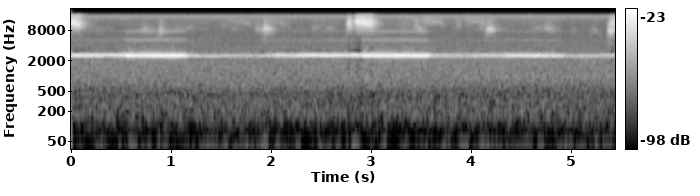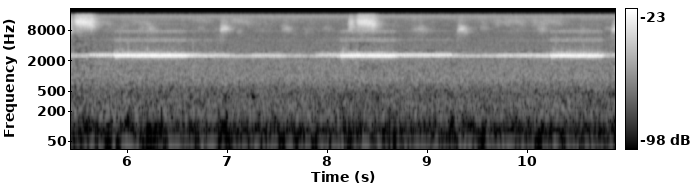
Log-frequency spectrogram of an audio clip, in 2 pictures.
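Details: Night chorus of crickets in grass in Bulgaria on a warm summer evening, captured through a surround microphone; a continuous shrill ringing trill rises and drops in loudness, punctuated by short piercing high bursts roughly every three seconds.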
